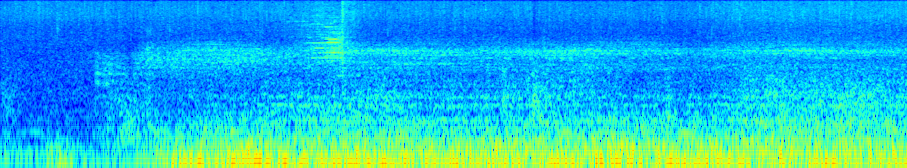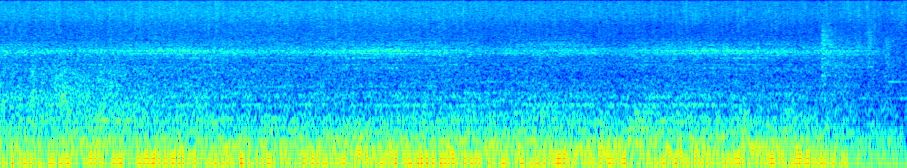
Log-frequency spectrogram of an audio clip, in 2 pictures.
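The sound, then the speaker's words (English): Loud, continuous thunder rolls over steady heavy rain, joined by a deep grinding rumble with a faint metallic whine as a massive metal gate opens, starting after a couple of seconds and persisting to the end. “The sound of it echoed into the distance, a cacophony of metal and sliding flesh fighting the thunder above.”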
